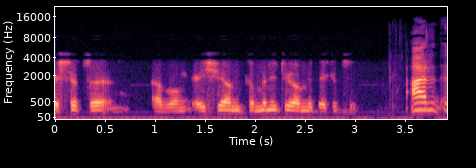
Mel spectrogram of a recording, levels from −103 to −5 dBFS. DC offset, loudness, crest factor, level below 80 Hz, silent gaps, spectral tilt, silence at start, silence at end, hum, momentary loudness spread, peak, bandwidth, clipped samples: under 0.1%; -25 LUFS; 24 dB; -62 dBFS; none; -3.5 dB/octave; 0 s; 0 s; none; 16 LU; -2 dBFS; 14 kHz; under 0.1%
